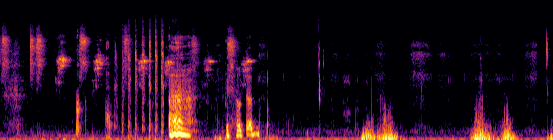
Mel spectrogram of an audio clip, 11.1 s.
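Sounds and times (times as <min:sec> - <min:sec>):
man chewing food: 0:05.2 - 0:07.2, 0:08.4 - 0:09.7
breath puffs on microphone: 0:09.4 - 0:10.8.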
